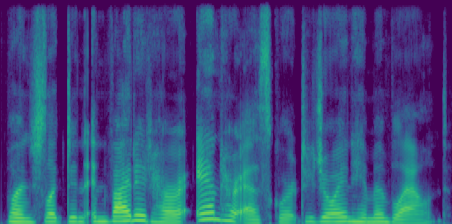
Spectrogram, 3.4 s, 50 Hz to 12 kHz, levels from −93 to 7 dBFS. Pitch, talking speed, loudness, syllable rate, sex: 220 Hz, 210 wpm, -19 LUFS, 5.0 syllables/s, female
